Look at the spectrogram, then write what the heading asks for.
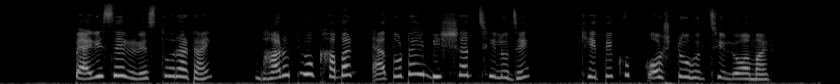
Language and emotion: Bengali, sad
